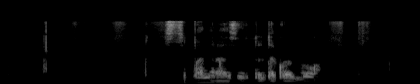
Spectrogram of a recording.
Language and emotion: Russian, neutral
